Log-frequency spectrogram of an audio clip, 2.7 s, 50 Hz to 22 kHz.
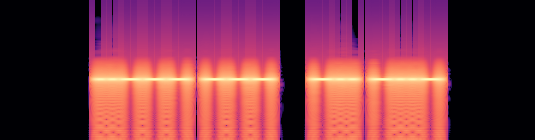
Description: Morse code, heard as a keyed tone, about 40 wpm, 700 Hz. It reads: 2O DX
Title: Winter Field Day Exchanges Encore 40wpm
